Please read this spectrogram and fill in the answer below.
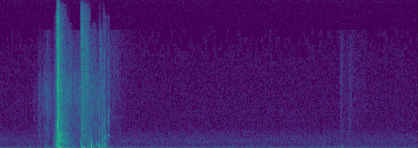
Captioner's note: camera thuds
